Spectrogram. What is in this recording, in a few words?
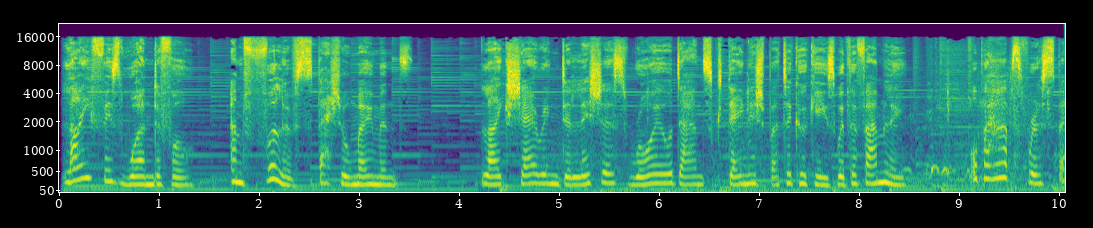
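British commercial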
